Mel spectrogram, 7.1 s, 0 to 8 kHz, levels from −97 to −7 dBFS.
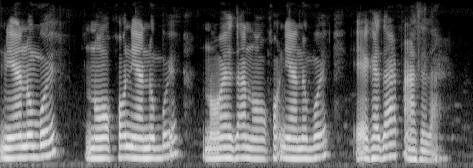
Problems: background conversations at intervals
